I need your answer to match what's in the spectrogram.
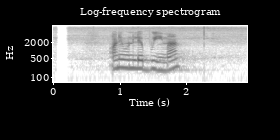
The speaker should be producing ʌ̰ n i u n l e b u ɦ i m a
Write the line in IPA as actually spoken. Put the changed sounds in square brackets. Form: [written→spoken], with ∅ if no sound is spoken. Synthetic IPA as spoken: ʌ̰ n i u n l e b u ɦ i m a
